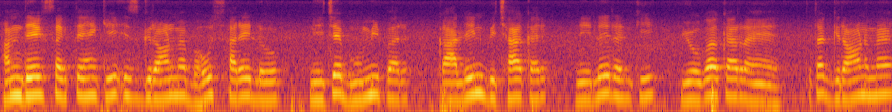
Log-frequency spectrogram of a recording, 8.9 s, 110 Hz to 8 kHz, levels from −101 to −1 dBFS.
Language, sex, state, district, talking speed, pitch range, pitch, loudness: Hindi, male, Bihar, Madhepura, 190 wpm, 180-205 Hz, 195 Hz, -19 LUFS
